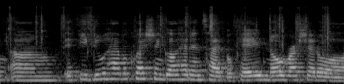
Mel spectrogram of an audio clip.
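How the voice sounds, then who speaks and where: With an American accent, a woman talks fairly quickly at a fairly high pitch with ordinary variation, amid audible room echo and noticeable background noise. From US. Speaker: tarot reader. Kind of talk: live-stream tarot reading.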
